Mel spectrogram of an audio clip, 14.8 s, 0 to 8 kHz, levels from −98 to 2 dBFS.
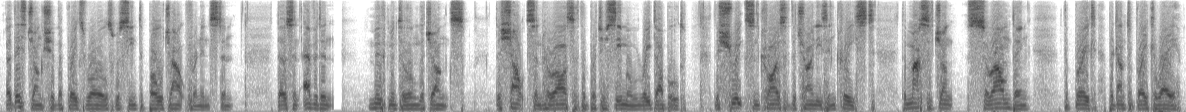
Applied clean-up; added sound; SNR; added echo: none; none; none; none.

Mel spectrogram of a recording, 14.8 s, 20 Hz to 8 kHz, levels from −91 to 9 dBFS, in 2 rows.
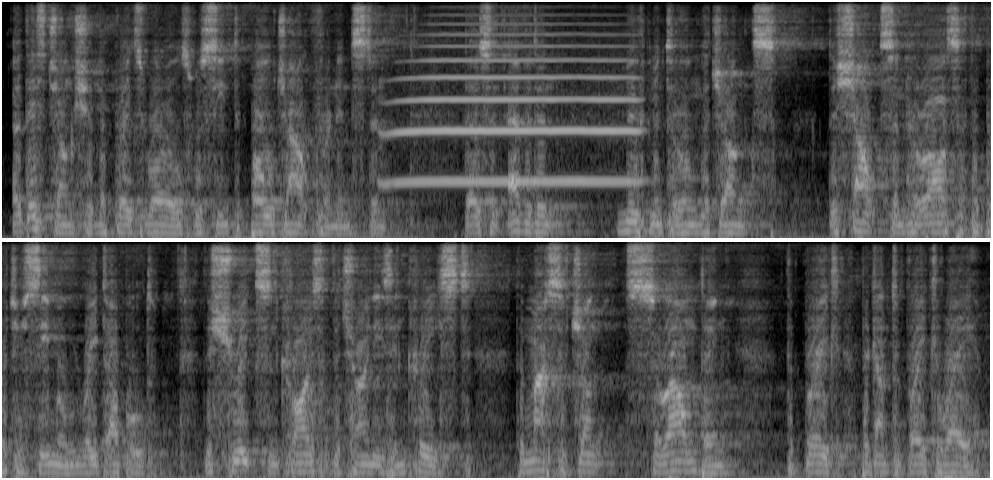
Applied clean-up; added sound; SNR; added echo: none; Trumpet; -1 dB; reverberation time 2.7 s.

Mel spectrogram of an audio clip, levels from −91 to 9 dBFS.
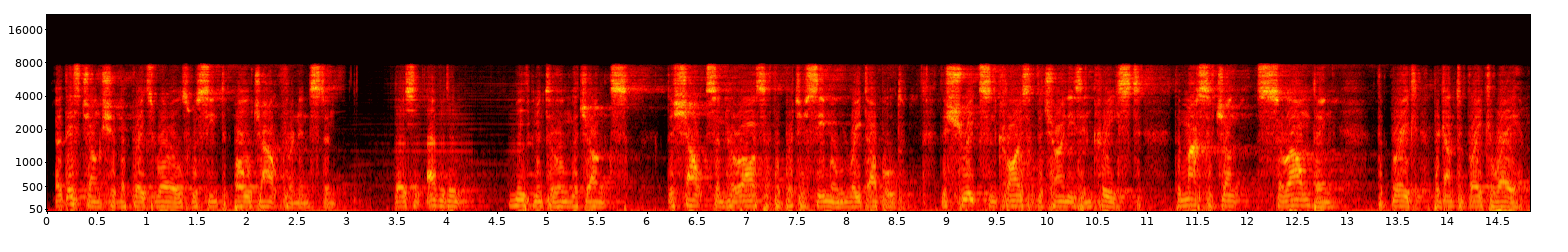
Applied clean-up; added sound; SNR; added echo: neural separator model SepFormer DNS4.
